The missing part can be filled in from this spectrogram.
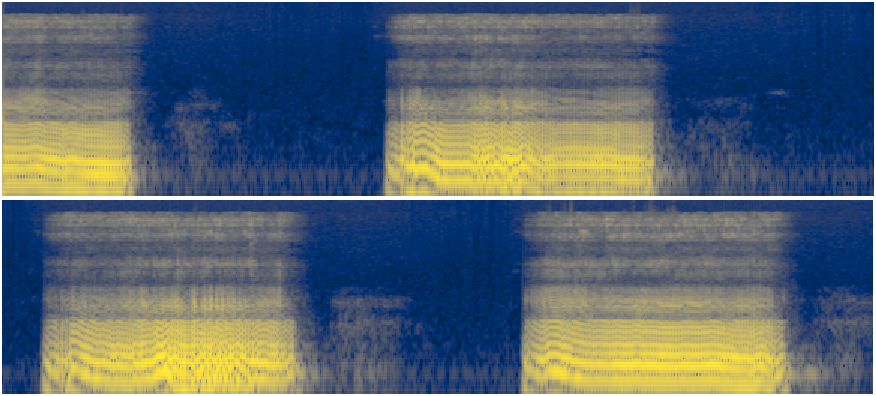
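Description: Loud, long, buzzing snores about every three seconds, each lasting well over a second, with silence between: heavy snoring.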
